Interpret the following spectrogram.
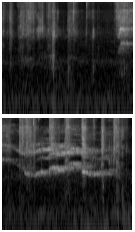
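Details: Four abandoned kittens left in front of a house in Cambodia, meowing all at the same time; soft rustling and crinkling first, then overlapping high, drawn-out tonal mews rising and falling through the second half.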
